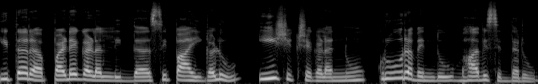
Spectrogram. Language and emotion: Kannada, neutral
